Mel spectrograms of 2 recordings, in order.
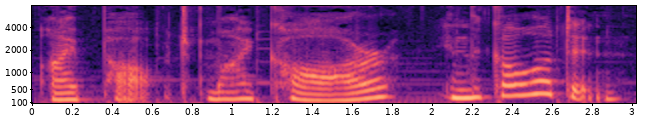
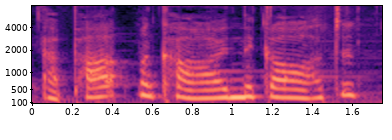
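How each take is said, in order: First: It is said in an American accent. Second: It is said in a British accent. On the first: "a person with an American accent might say something like" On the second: "a British person will probably say"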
